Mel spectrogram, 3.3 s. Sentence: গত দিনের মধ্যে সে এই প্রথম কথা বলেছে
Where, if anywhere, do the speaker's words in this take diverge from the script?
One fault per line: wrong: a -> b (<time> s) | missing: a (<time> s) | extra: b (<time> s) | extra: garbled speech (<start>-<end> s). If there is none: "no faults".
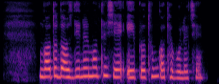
extra: দশ (0.9 s)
